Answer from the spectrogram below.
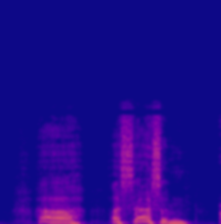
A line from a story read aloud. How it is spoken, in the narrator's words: cried the king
